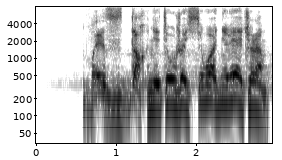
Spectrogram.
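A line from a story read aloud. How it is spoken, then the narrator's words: Shouted while spitting. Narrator (Russian): отплевываясь, выкрикнул Харви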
